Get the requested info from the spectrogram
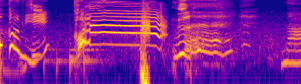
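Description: Voice-acted character exclamations, including a long shrill cry held for about a second that drops in pitch at its end, with a short thud near the middle.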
